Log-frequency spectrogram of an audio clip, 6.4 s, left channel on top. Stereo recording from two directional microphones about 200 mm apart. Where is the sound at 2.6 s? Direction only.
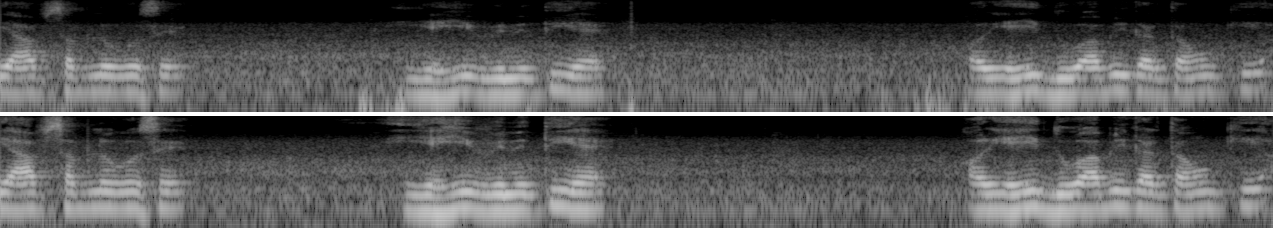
75° right (ahead or behind).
